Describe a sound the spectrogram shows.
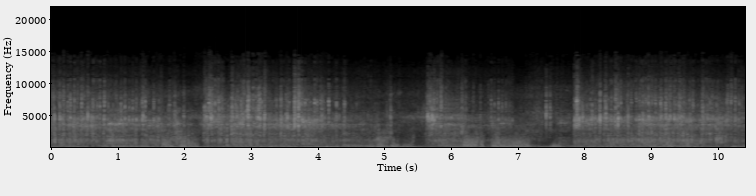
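Bicycle tyres roll and crunch fast over a rough dirt trail.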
